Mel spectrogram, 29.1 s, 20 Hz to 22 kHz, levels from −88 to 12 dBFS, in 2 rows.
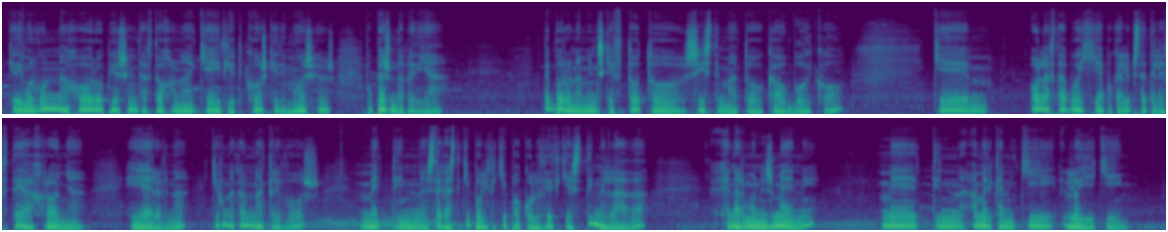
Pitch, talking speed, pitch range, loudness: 120 Hz, 110 wpm, 110-135 Hz, -30 LUFS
